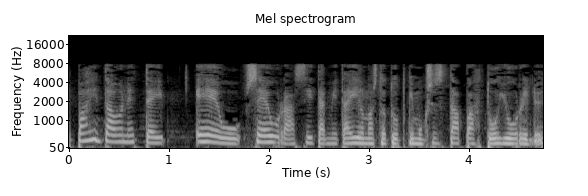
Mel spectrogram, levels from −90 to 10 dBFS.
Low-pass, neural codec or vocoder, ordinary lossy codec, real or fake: none; none; none; real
